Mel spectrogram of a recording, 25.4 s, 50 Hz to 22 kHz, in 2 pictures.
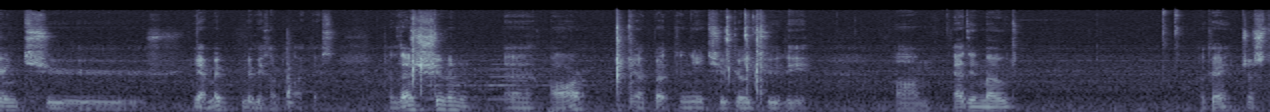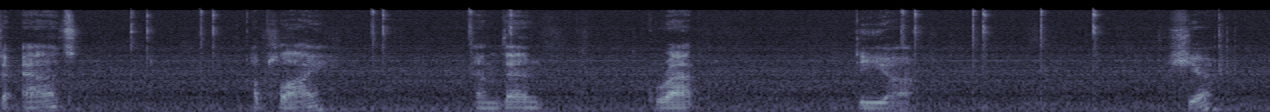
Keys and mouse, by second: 14.0 right click, 14.6 click, 16.4 click, 17.5 click, 21.7 click, 23.2 click.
